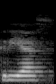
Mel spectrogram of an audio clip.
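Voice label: "crias", Spanish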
